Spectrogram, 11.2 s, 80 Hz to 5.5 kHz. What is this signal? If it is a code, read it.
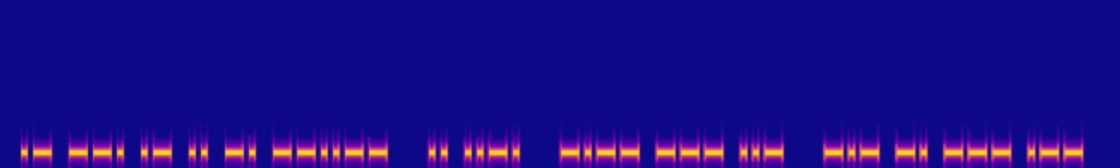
Morse code, heard as a keyed tone, about 20 wpm, 600 Hz. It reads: AGAIN, IF YOU KNOW
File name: cw-books / winnie-the-pooh / winnie-20wpm-page-0088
